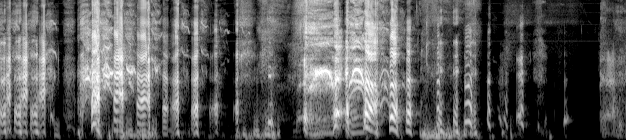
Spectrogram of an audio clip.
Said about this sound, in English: Are you coughing up blood?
